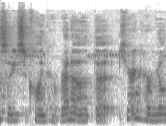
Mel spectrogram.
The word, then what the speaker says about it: Rena: Also forgot about Raina's name, but like it sounds like it's supposed to be pronounced Rena, but I'm just going to keep saying Raina.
